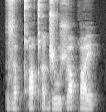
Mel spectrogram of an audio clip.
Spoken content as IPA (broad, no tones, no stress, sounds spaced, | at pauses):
z ʌ b qʼ ɯ qʼ i ɖ͡ʐ u ʃ o qʷ e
